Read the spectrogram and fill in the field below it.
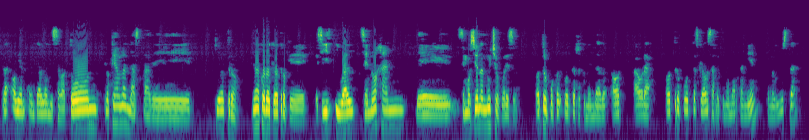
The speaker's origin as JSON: {"language": "Spanish", "country": "Mexico", "said": "para nosotros mexicanos no es tan chocante de escuchar como un español."}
